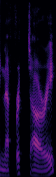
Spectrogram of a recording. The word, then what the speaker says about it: Nefertari: Yes, I'm saying that right. Not Nefertiti, Nefertari.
